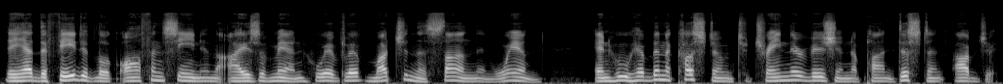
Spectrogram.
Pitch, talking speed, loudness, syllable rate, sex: 160 Hz, 195 wpm, -20 LUFS, 4.6 syllables/s, female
